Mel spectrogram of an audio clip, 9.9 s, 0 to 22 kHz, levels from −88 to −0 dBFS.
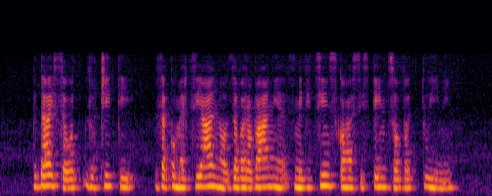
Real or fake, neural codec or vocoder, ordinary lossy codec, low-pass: fake; vocoder, 22.05 kHz, 80 mel bands, Vocos; none; 7.2 kHz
